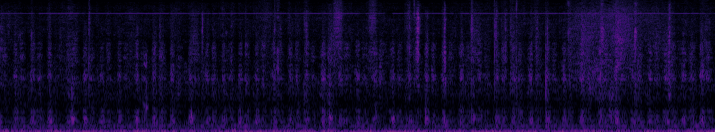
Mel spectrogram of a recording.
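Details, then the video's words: Hungry newborn puppies nursing from their stray mother dog, giving a continuous run of soft sucking smacks and clicks against a heavy low background hum. "Hungry Puppy Sucking Milk"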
